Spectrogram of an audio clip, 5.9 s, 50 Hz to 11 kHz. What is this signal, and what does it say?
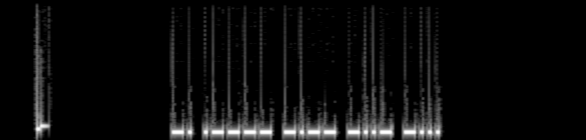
Morse code, heard as a keyed tone, about 32 wpm, 700 Hz. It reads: N1YXB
